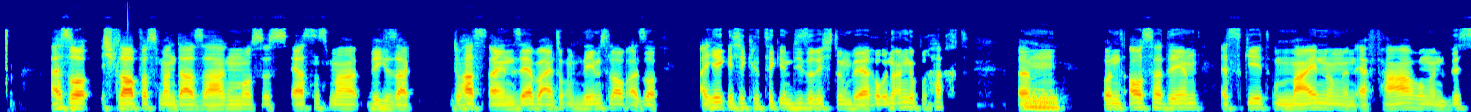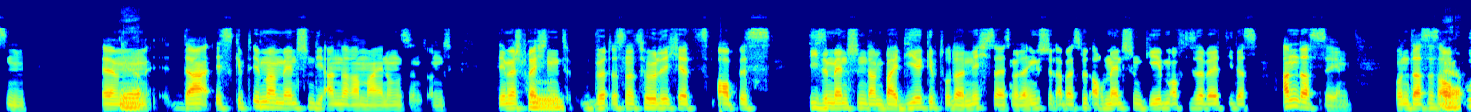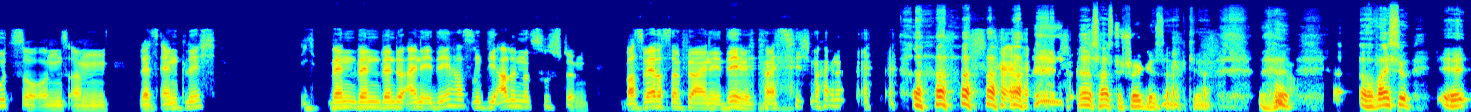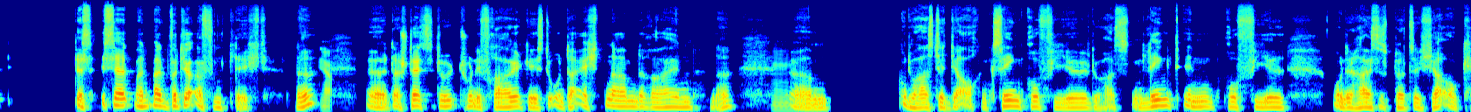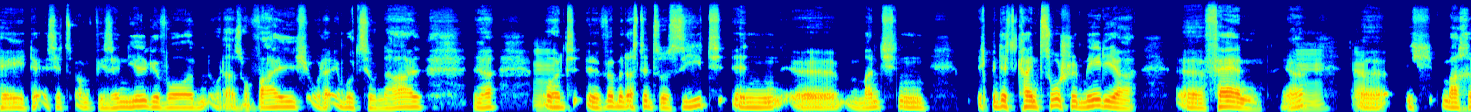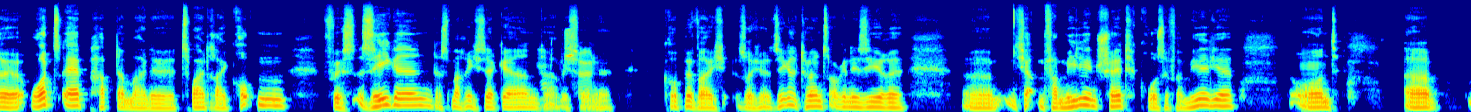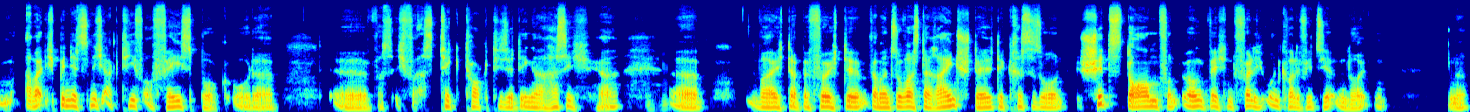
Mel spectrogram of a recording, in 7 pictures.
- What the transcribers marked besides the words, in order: laughing while speaking: "unangebracht"; other noise; laugh; laughing while speaking: "weißt du, wie ich meine?"; chuckle; laugh; stressed: "weich"; stressed: "emotional"; in English: "Social Media"; in English: "Shitstorm"; stressed: "Shitstorm"
- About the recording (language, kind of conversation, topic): German, advice, Wie kann ich nach einem Rückschlag langfristig konsequent an meinen Zielen dranbleiben?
